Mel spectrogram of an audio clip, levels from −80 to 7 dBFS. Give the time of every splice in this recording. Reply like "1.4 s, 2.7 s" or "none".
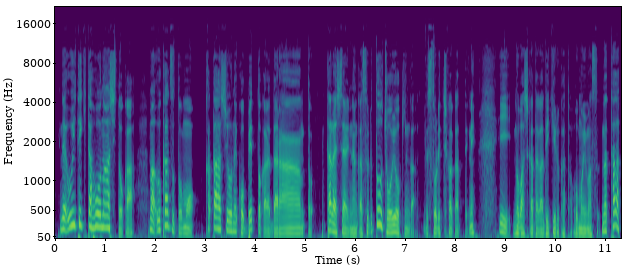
5.3 s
